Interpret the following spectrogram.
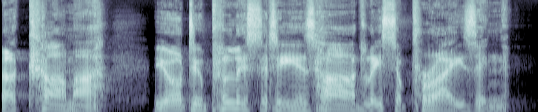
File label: Male Night Elf Mission Intro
